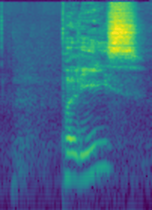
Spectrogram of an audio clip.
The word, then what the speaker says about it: police: Police, que é geralmente pronunciada police, não é police, acentuado na segunda sílaba.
